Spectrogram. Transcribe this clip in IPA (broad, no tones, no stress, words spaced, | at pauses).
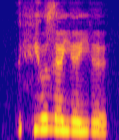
fʲozɛj ejɪ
